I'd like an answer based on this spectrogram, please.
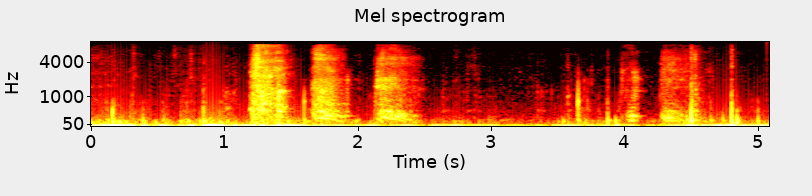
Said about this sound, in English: I'm just going to take a little drink of water and have a half cough, excuse me.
